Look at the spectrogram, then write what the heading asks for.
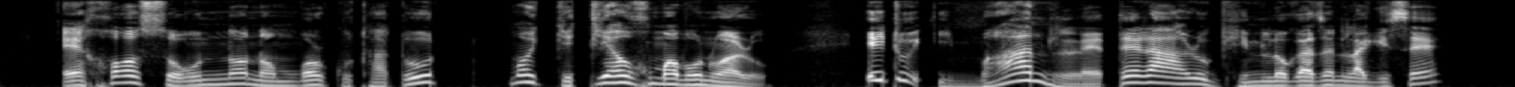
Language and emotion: Assamese, disgusted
